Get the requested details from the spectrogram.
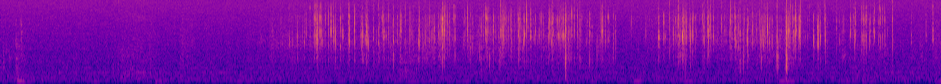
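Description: A medium white padded paper bubble mailer, torn open at one end and lying flat on a towel, is rubbed and pressed with the fingertips and short nails of both hands. After about three quiet seconds, dense, crisp, bright crinkling and crunching starts and continues with sharp little snaps to the end.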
